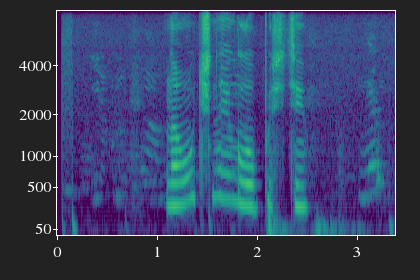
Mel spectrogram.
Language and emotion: Russian, neutral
